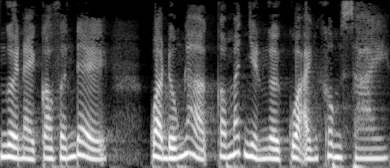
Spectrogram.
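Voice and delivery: ordinary delivery

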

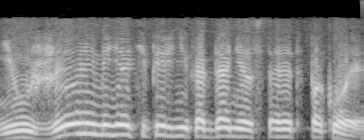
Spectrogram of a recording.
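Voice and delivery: loud, high, exasperated, exploding irritated outburst. An old woman showing a visitor into the living room: exploding in irritation. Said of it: "взорвалась старушка".

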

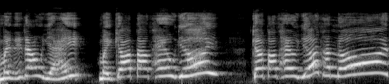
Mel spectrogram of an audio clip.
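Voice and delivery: high, eerie ghostly wail, calling out.

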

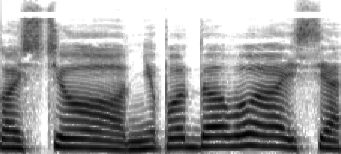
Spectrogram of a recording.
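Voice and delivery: playful, needling, teasing tone. As a woman invites another man away, a man keeps teasing him. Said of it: "продолжал подтрунивать [name]".

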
